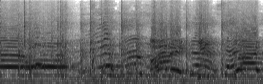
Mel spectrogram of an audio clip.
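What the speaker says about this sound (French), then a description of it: "Est-ce qu'on peut applaudir pour le DP?" Audience clapping and cheering for a guest who travelled from Yaoundé, with brief whoops and voices mixed through a short, lively burst of applause.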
